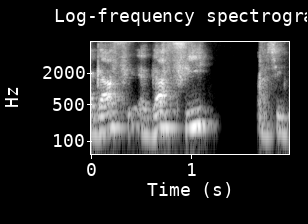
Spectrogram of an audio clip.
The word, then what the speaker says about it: GAFI: pelo grupo de acção financeira internacional não é garf garf assim que pronuncia de desgaste as quiserem pronunciar FF também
